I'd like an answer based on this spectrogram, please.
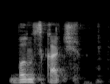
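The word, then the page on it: Bonckac: nářečí Po našimu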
